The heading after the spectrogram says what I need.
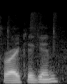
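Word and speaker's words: Räikkönen: My bad for pronouncing it as Rio. It's Raikkonen.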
